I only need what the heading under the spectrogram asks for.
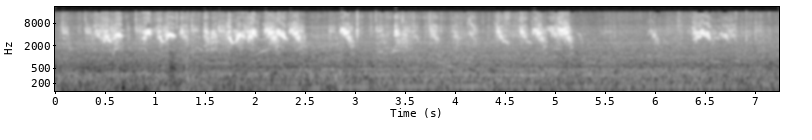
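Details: Sparrows coming to be fed at a Tenmangu shrine on 25 November 2020: a flock gives bright, high chirps in quick irregular bursts. The calls overlap densely for the first five seconds, then thin out to a few scattered notes.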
